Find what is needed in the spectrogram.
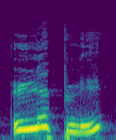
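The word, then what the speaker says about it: les plus: plural form okay so keep in mind that i don't pronounce it this final s here so we get le plus okay and then if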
